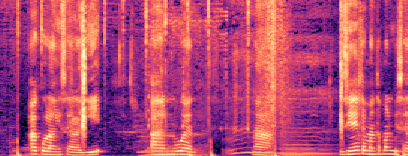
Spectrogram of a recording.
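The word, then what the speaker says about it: 安汶: Jadi cara bacanya yaitu Anwen. Sekali lagi, Anwen. Aku ulangi sekali lagi, Anwen.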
